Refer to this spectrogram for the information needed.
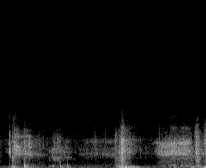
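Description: A door is opened, with a rattling latch, a scraping swing and a solid knock partway through, followed by shuffling movement.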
